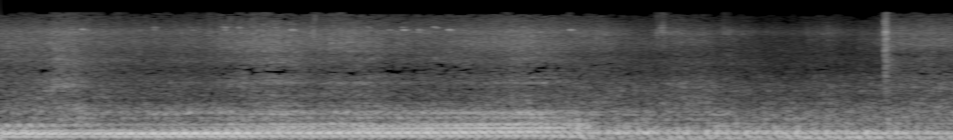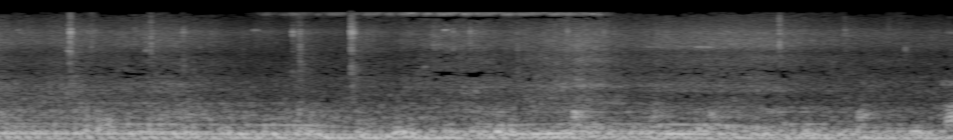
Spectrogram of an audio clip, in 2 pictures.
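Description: An SS Monte Carlo with a Flowmaster exhaust gives a loud, deep engine rumble heard from inside the car. A steady droning note settles lower after a few seconds, and faint sounds come through over it.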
